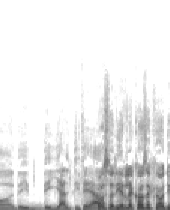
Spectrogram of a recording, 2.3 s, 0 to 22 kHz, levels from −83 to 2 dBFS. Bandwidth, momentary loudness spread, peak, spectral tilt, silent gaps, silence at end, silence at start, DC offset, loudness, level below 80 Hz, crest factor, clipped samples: 14 kHz; 11 LU; -12 dBFS; -5 dB/octave; none; 0 s; 0 s; under 0.1%; -29 LUFS; -60 dBFS; 16 dB; under 0.1%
